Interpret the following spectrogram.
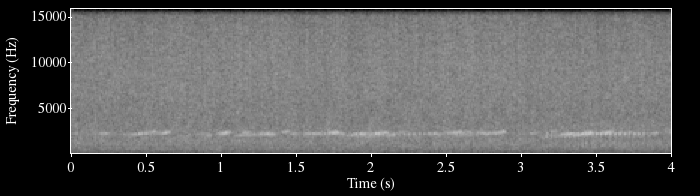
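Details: A shrill, continuous trill from frogs by a river in an untouched forest, pulsing slightly in intensity, laid over the even roar of the flowing stream.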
